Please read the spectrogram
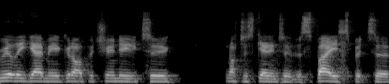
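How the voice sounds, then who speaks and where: Fairly quick, monotone speech from a man with a fairly high pitch and an Australian accent. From Australia, Sydney. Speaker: ad tech sales executive. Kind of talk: interview. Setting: studio.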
